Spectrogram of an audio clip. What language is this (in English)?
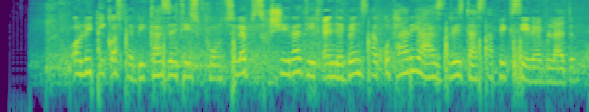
Georgian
